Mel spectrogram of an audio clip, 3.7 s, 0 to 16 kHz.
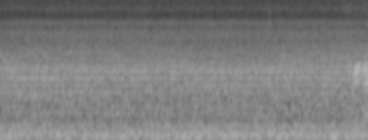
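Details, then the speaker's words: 2003–2012 Chevrolet Colorado/GMC Canyon after fixing no-blower complaint with new harness and resistor: steady even rush of air with low hum, no squeal or rattle; blower now works on all speeds. "have lower motor actuation on all speeds and even when I got the plug to work before you only got actuation on one and three and four there you go behind the glove box there's your fix"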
